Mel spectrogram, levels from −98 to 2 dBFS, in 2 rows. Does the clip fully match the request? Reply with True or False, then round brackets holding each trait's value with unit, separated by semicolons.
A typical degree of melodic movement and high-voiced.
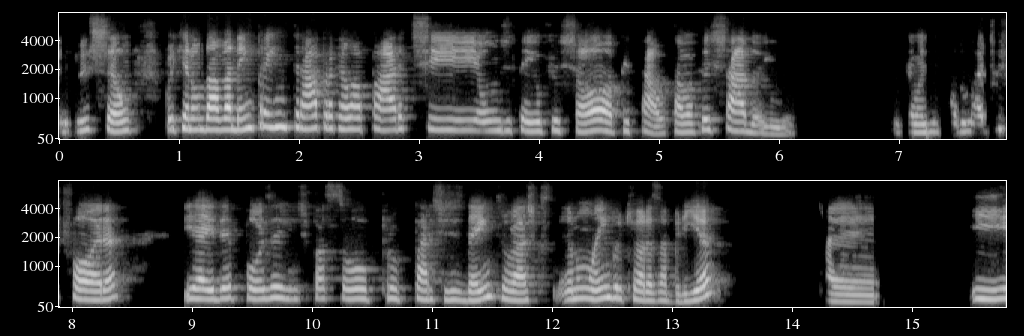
True (3.4 semitones; 230 Hz)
